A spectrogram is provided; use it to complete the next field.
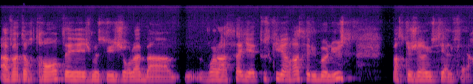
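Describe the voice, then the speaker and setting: This man has an unremarkable speaking voice, pitched fairly high, and talks at a fairly quick pace with fairly even intonation. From Brittany, France (near Rennes). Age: 60s. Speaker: sports journalist and football commentator. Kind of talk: radio interview.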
